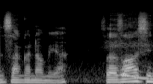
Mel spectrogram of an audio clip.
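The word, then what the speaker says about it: Sangonomiya: difficult but if you just follow the syllables like son son go no yeah there's five syllables in s nomia so as long as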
